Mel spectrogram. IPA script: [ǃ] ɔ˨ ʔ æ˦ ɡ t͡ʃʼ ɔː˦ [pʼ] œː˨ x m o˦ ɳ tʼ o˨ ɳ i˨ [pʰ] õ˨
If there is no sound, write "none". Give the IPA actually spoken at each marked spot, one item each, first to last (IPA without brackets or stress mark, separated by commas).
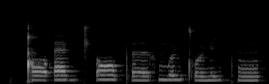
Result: ǃ, pʼ, pʰ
